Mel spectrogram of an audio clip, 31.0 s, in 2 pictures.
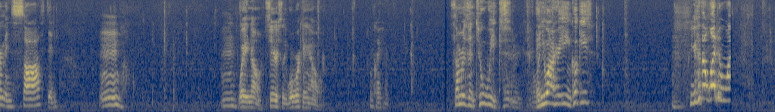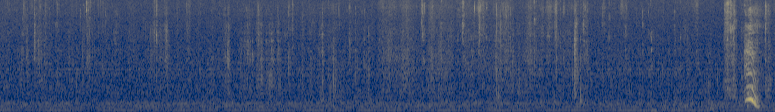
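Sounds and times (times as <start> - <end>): low steady hum: 0.0 - 31.0
person chewing food: 6.3 - 7.3, 14.8 - 31.0.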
